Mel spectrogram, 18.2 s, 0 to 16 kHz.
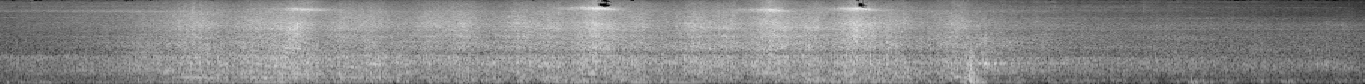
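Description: Great Western Railway Class 800-series Intercity Express Train running through the station at speed on its diesel engines. The rumble swells as it comes in, and the wheels clack over the rail joints a few times as the coaches pass, with a last loud clack near the end of the train. It then fades away.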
